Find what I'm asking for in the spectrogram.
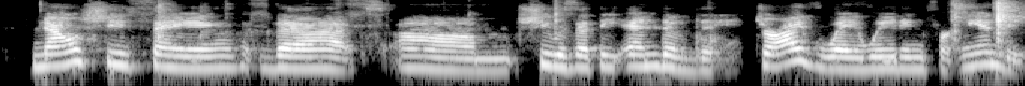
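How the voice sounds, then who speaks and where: A fairly high woman's voice at a moderate pace, with ordinary pitch variation. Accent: New York. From upstate New York. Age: 30s. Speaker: guest. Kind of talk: casual chat.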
